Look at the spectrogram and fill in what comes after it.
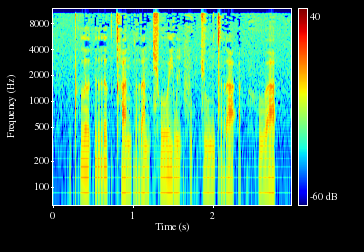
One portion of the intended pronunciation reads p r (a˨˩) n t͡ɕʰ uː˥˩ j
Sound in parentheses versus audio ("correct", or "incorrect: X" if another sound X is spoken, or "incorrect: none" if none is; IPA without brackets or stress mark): correct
